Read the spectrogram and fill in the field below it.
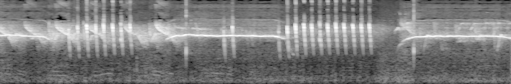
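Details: Bar-winged Prinia singing energetically with dense, rapid bursts: sustained thin high whistles broken by quick rattling series of crisp ticks, one run of about ten notes, then a renewed level whistle.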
